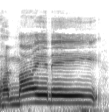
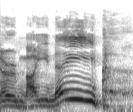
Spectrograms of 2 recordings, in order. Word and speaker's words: Hermione: life i think it's i don't know and hermione well ron suddenly sounds like hagrid when he's eating there's a bit where he says come on earn my knee am i talking like that it's literally spelled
